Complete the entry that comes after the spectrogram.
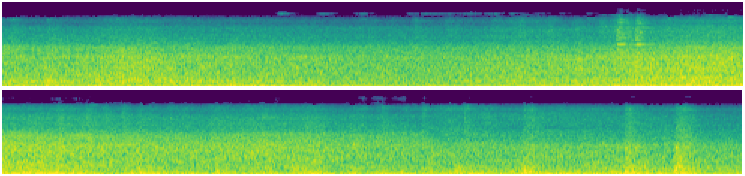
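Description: Steady rumbling ride noise inside the upper deck of a moving double-decker, with a few sharp clicks or knocks, one about eight seconds in and a couple near the end.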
